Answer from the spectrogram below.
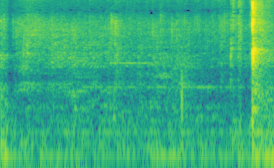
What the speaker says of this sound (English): we're going to put it in a pan with some butter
